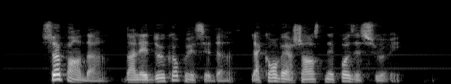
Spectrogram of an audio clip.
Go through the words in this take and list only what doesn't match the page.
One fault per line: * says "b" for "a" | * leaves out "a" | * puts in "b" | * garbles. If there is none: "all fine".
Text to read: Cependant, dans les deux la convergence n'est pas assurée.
* puts in "cas précédents"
